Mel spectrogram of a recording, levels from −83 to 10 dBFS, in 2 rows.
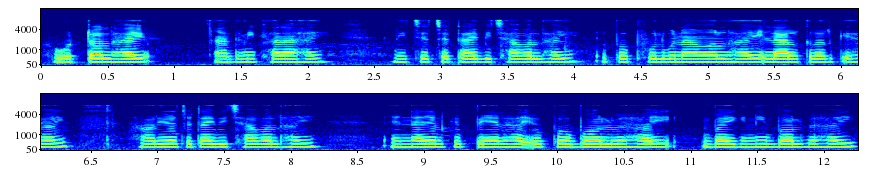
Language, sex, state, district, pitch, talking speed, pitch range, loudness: Bajjika, female, Bihar, Vaishali, 210 Hz, 150 wpm, 205-215 Hz, -28 LUFS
